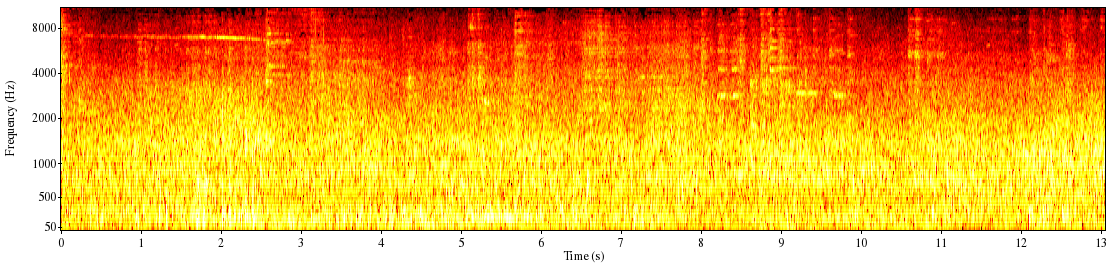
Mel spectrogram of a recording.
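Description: Long Union Pacific freight train rolling slowly past, its cars' wheels and running gear making a steady rumble and rattle on the track. A few faint high squeals sound in the middle.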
